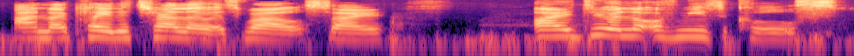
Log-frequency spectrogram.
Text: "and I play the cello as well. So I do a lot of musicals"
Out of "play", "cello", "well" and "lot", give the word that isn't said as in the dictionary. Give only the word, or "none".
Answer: none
